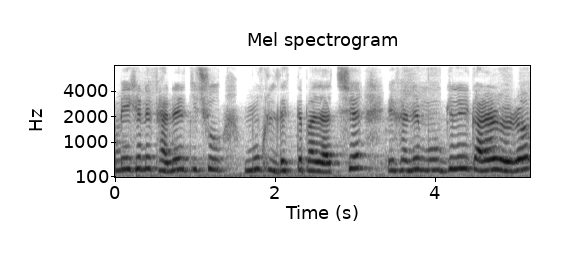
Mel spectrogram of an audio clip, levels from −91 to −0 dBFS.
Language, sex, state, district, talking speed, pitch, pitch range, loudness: Bengali, female, West Bengal, Purulia, 160 wpm, 275 Hz, 260-295 Hz, -15 LUFS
